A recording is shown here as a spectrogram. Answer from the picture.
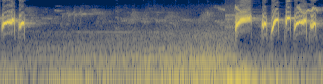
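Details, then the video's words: Decoy red-whiskered bulbul giving fighting song used for luring wild birds and training contest birds: a short whistled fragment, a quiet pause, then a strong burst of five or six rich, swooping whistles. "Chào mào mồi hót đấu gọi bổi căng lửa, luyện chào mào sổ giọng hót đấu căng"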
